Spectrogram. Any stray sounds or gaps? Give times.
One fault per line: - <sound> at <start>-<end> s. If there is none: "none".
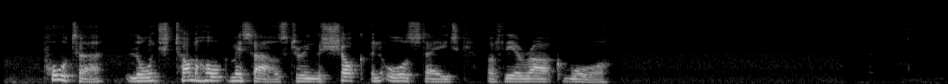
none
